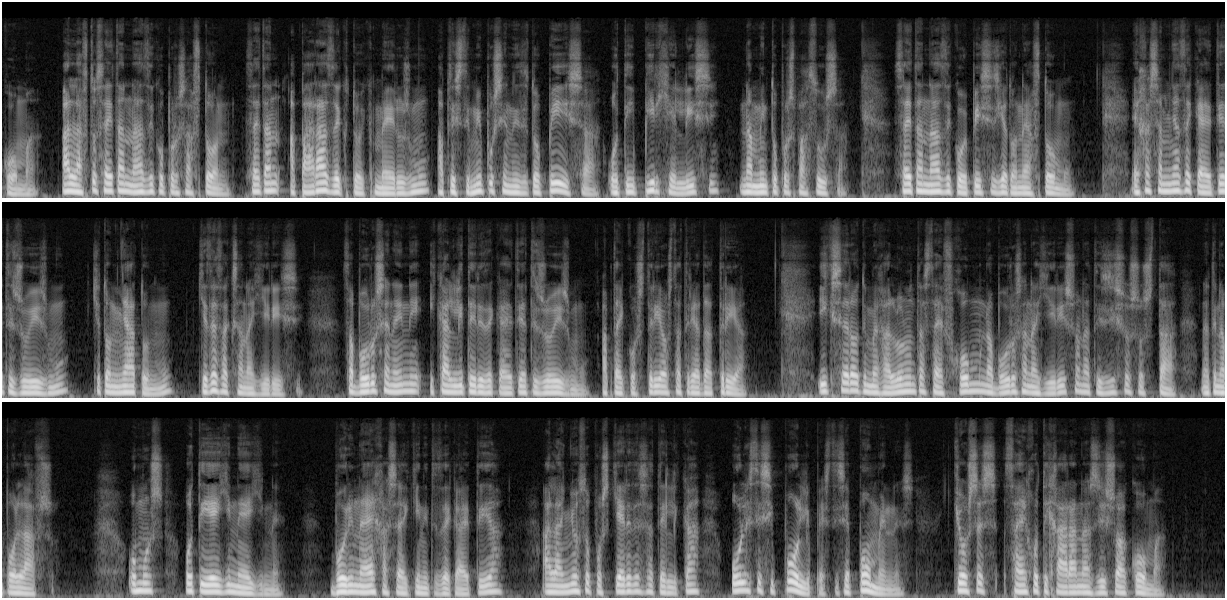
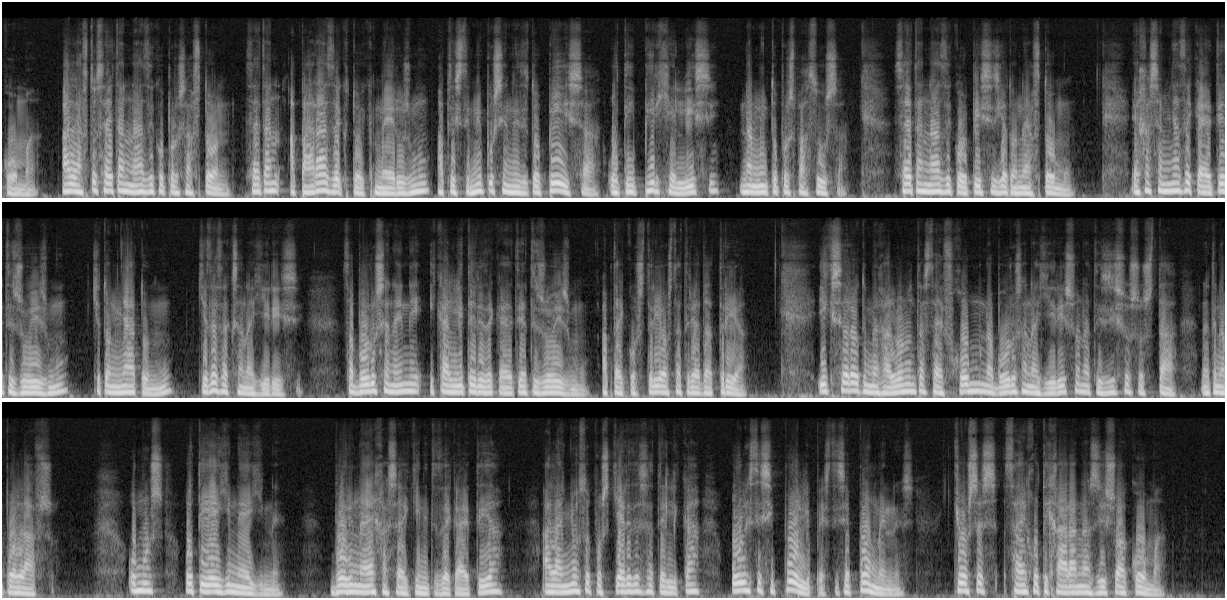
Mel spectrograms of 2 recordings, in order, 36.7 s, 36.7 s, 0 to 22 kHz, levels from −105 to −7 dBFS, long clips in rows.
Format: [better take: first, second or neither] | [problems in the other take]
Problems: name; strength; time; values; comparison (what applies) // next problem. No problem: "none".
first | distortion; slight; 10 dB below the speech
